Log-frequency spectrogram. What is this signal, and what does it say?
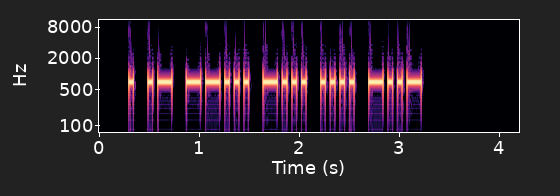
Morse code, heard as a keyed tone, about 25 wpm, 700 Hz. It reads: EA7BHX
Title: DXCC-100 Call Signs - 6 Characters - 25wpm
